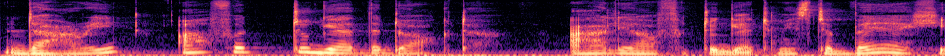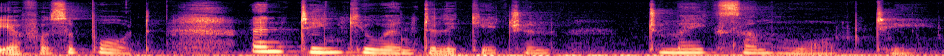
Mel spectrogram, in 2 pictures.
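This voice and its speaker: A woman tells a bedtime story in a soft, steady whisper. She takes her time over every phrase. A faint hiss runs under the recording. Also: on the low side.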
